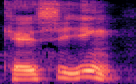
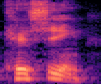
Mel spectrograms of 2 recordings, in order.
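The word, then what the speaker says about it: 消印: 일단 발음은 개시.이 소자가 지우고 꺼버리는 거라서 지우다의 개수. 개스에서 개시잉. 개시잉합니다. 소인이 뭐냐면 혹시 이런 거 본 적 있으세요? 우편물에 도장 찍히죠. 요게 소인입니다. 그러니까 그 도장으로 인해 가지고이 우표의 효용을 지어 버리는 그런게 소인이고 발음은 개신. 발음은 한번 더 봐 두세요. 소인의 개신. 개신 뒷자는 상자 코끼이 말하는 코끼리 상자네요.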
